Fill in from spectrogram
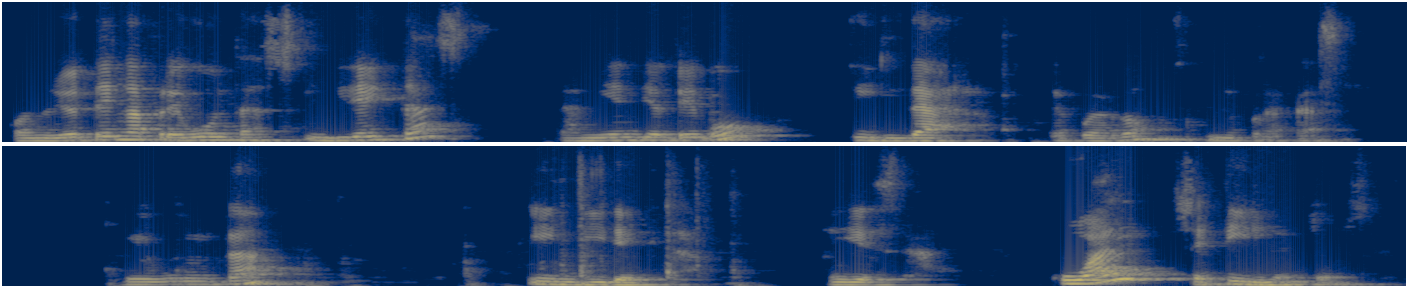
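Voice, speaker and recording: A woman's voice: fairly low pitch, takes it slowly, long pauses, highs cut off. Patient woman teaching grammar, echoey room. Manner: explanatory, repeats and stresses example words, asks rhetorical questions. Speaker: language teacher. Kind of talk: exam-prep lesson, solving questions aloud.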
